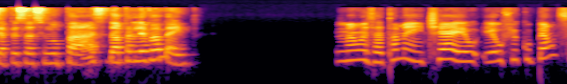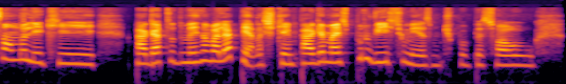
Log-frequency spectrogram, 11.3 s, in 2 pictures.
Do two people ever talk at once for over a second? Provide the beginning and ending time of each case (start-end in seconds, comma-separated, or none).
none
